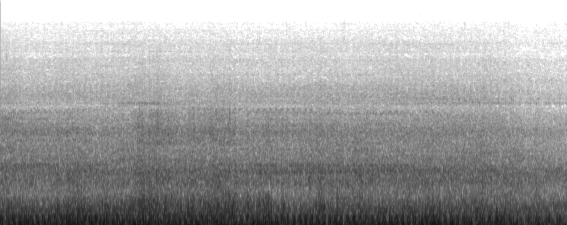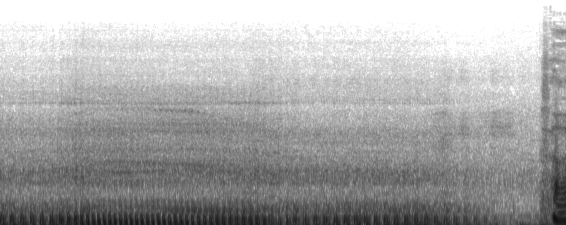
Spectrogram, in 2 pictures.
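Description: A motorcycle rides in close to the microphone near Kingston upon Hull, its engine a steady, loud droning rumble under wind buffeting, easing slightly near the end.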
